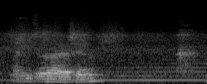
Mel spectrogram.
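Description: A person speaking a few words in the first second, over a faint steady hum.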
